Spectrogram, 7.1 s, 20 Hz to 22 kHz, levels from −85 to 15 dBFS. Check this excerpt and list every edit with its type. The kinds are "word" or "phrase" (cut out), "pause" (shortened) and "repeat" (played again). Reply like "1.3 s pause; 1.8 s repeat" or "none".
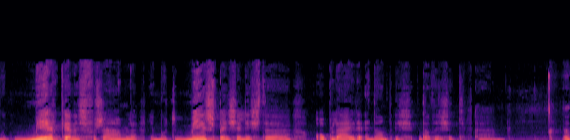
1.8 s pause; 5.9 s pause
